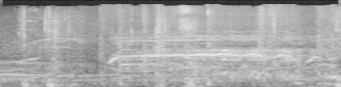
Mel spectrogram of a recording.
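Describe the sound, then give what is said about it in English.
A horse lets out a loud, shrill whinny that rises and wavers, while hooves clop rhythmically underneath, steady throughout. “Was that your other horse?”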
